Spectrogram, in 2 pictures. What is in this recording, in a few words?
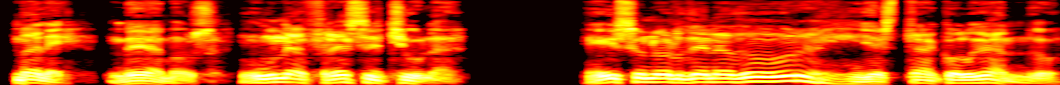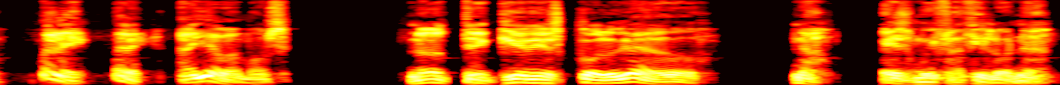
Adventure core babble, es; Core voice lines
